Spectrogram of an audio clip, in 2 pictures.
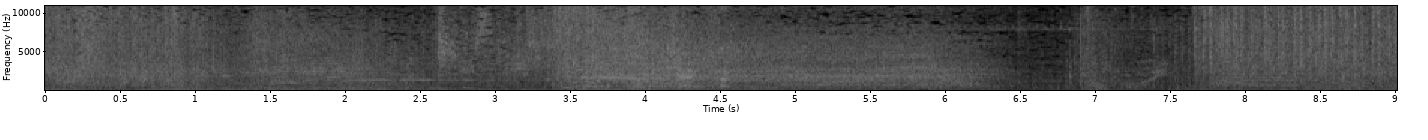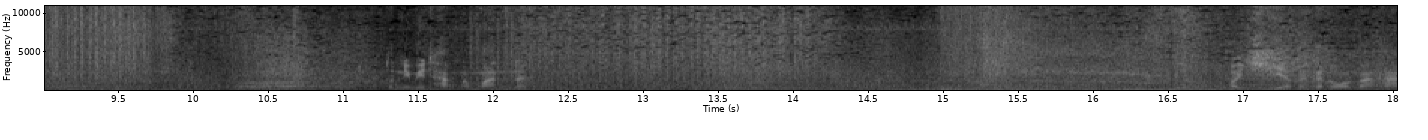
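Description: A monster roars and growls loudly.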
